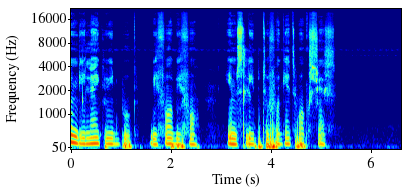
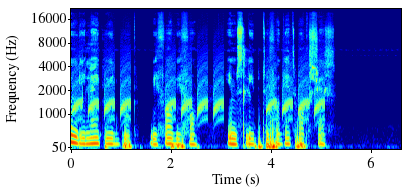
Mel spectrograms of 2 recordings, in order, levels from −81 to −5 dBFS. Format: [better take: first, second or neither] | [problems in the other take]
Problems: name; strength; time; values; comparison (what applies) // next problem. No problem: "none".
first | background sound (Alarm); 13 dB below the speech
